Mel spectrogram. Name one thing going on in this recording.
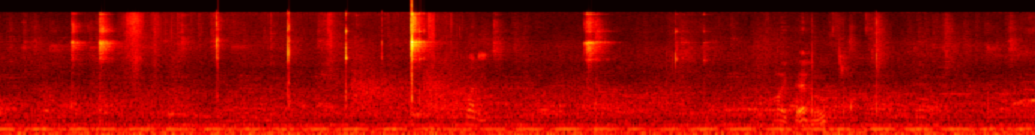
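Poker chips click and clatter as they are stacked and pushed.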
